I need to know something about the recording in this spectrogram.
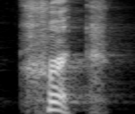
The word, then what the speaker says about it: creek: me we found that Creek I laughed not because of the content of the story but because I'd never heard someone pronounce it Crick before her head snapped up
